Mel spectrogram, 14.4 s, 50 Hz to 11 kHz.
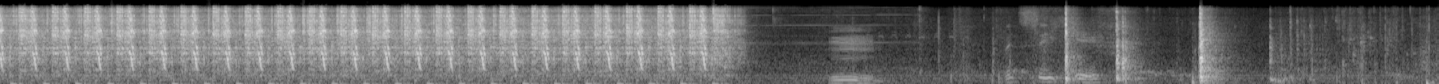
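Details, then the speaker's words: Honda SH125 after a new relay: engine chatters evenly about seven seconds then cuts out and won't catch again; hard starting, unsure whether it's getting fuel, brake cleaner to be tried. "don't know i mean it should start every time shouldn't it"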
